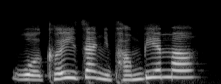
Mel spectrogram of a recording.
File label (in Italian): Cinese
